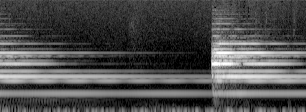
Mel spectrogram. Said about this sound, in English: And the movement is set at midnight in a graveyard. So we've got all these spooky sounds that the composer is incorporating. We've got bells tolling.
